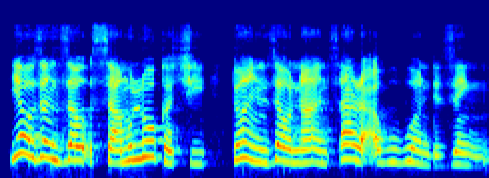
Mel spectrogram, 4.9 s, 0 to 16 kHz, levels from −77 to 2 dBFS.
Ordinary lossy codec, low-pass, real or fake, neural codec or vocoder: none; 9.9 kHz; fake; vocoder, 22.05 kHz, 80 mel bands, Vocos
